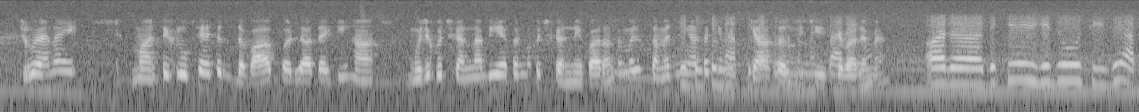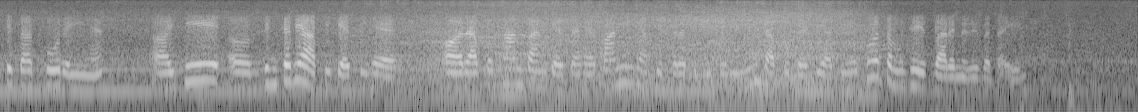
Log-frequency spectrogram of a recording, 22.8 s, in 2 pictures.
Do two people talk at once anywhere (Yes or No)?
Yes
